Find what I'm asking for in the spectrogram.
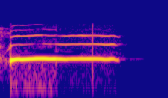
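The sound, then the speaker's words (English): An elephant call in a children's story about a little mouse: a single sustained, steady, trumpet-like tone lasting about a second, loud and alone, then cut off into silence. “And then he met an elephant, which went,”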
